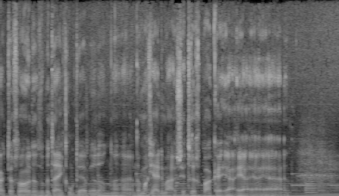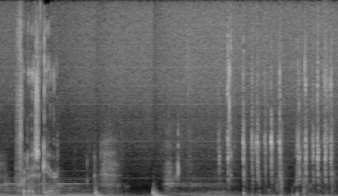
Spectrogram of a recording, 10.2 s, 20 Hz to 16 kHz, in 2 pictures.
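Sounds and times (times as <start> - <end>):
speech: 0.0 - 6.8
dull thumps: 7.4 - 7.6
typing on a computer keyboard: 8.7 - 10.1.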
